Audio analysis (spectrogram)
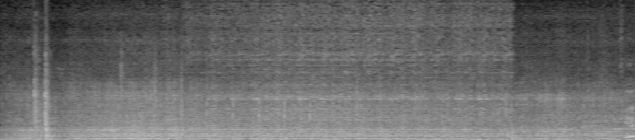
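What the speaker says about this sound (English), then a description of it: "See how that chamfer tool, it just gets rid of the corner?" A chamfer tool cuts the corner of a cylinder sleeve on a machine in a machine shop, a loud continuous grinding, rumbling drone with steady mechanical whine and no pauses.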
